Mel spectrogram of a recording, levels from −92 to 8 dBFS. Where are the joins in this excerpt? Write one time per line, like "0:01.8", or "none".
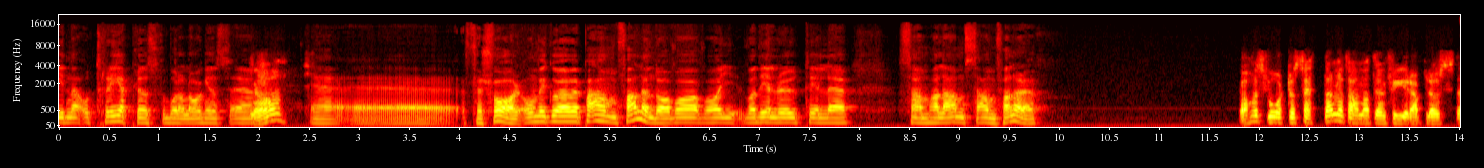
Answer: none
